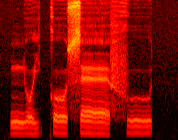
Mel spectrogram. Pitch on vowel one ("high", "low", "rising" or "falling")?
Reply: low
